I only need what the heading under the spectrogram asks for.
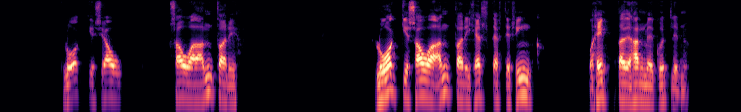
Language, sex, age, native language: Icelandic, male, 40-49, Icelandic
